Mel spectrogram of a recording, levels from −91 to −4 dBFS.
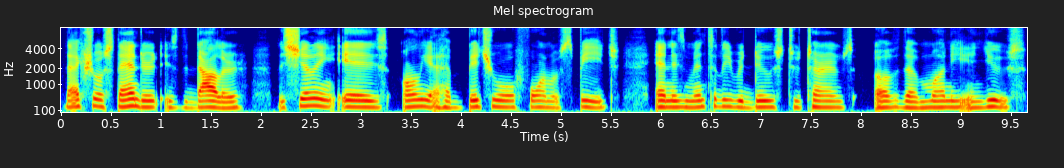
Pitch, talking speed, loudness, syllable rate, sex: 175 Hz, 160 wpm, -20 LUFS, 4.7 syllables/s, female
